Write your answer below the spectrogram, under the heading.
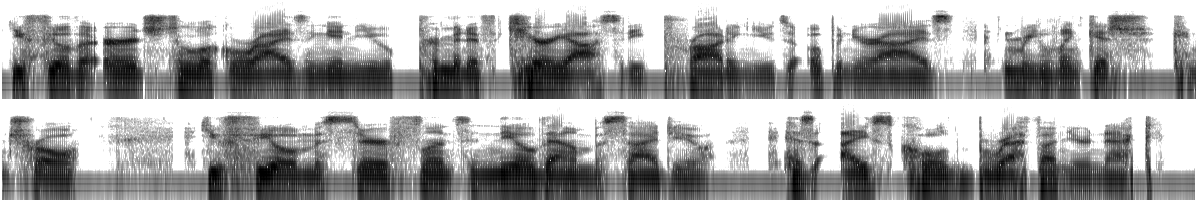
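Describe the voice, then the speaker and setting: A man's voice: medium pitch, fairly even intonation, normal speed, a bit bright, low-quality recording. A man reading a horror story aloud as narrator, dramatic, intense and suspenseful.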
